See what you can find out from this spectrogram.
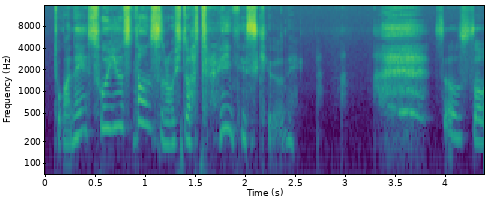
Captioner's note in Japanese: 笑い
